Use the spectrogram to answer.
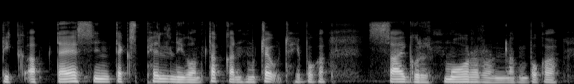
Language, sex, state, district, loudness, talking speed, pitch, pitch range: Mizo, male, Mizoram, Aizawl, -19 LUFS, 210 wpm, 120 Hz, 110-130 Hz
